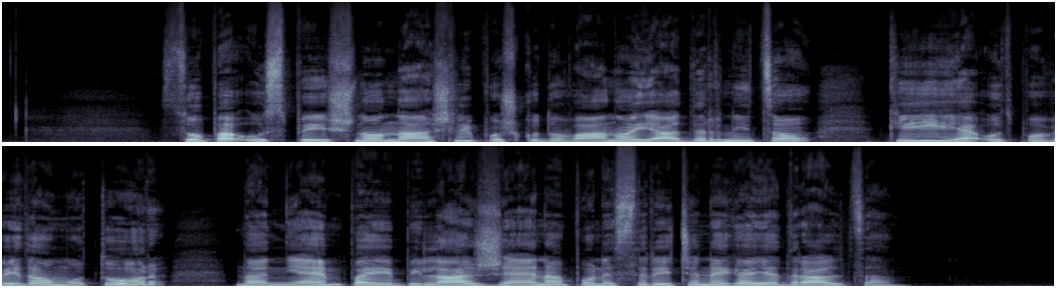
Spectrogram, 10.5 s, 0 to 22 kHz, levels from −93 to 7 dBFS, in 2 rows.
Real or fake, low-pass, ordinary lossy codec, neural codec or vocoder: fake; none; none; vocoder, 44.1 kHz, 128 mel bands every 512 samples, BigVGAN v2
